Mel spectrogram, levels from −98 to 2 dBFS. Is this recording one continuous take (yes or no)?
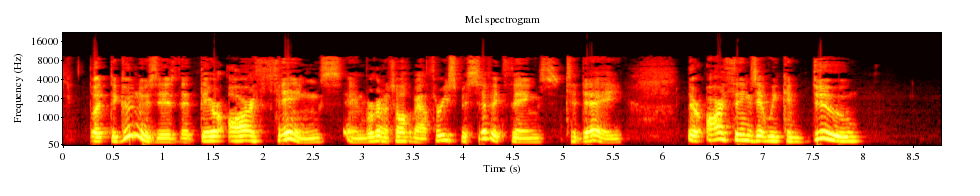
yes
